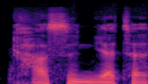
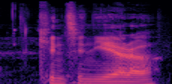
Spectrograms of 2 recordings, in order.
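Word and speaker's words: quinceañera: talking about but sarah is having her um castanetta is that my pronunciation quinceanera yeah okay if it's yeah i suck i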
